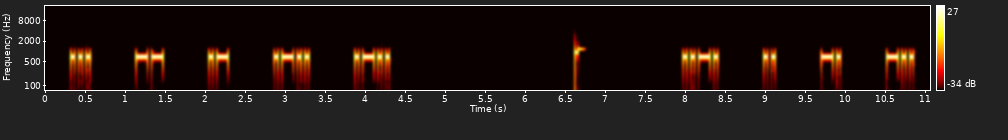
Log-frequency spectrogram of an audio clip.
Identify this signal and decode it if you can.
Morse code, heard as a keyed tone, about 25 wpm, spaced as for 12 wpm, 700 Hz. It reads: SMALL FIND
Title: 4x Character Spacing - Top 300 Words - 25wpm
